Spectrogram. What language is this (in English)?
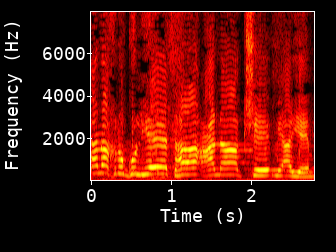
Hebrew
